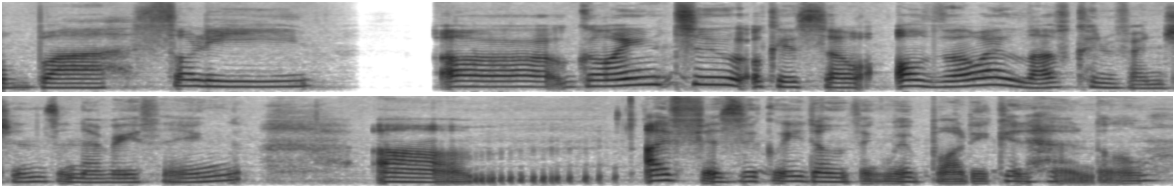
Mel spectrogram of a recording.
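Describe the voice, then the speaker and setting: Casually addressing her viewers, a young woman streamer rambles through fillers and restarts with bubbly bursts of excitement, her mid-range voice sounding creaky.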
